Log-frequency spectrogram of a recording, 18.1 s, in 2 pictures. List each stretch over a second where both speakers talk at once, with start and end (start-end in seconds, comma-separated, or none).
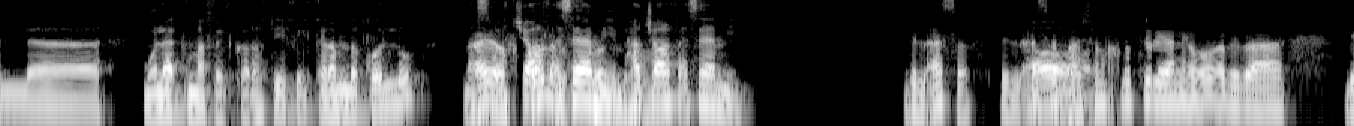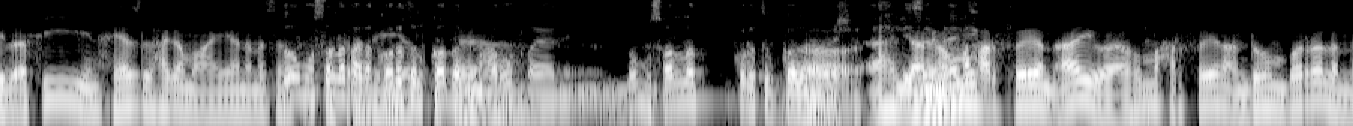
3.2-4.5, 10.8-12.6, 14.3-15.8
